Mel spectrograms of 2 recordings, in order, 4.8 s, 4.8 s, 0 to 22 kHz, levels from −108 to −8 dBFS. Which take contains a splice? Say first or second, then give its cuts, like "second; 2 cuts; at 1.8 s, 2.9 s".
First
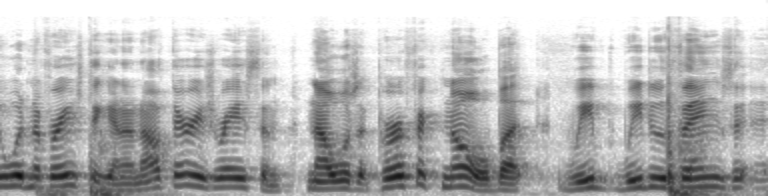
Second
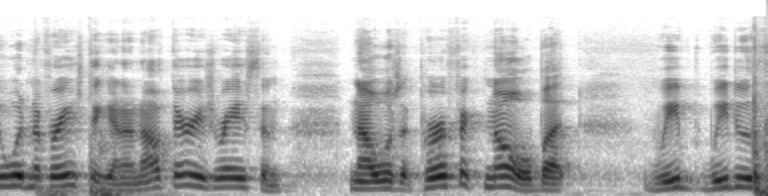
first; 2 cuts; at 1.8 s, 3.4 s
